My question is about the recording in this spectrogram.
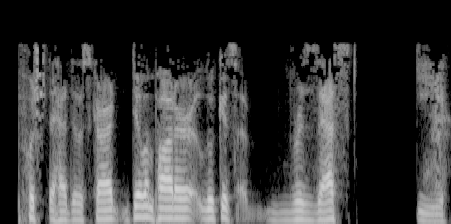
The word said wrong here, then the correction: Brzeski: Your pronunciation of Polish names is always gets me. It's Brzezki. – Brzezki.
